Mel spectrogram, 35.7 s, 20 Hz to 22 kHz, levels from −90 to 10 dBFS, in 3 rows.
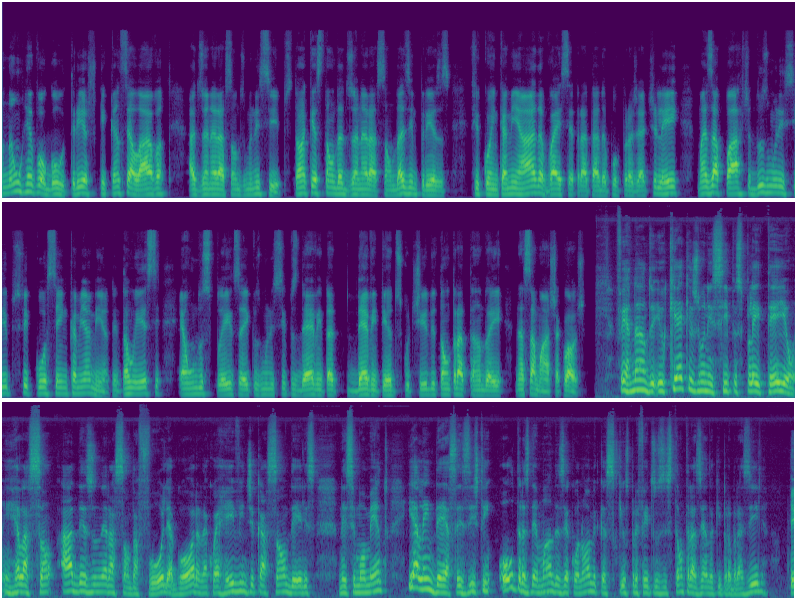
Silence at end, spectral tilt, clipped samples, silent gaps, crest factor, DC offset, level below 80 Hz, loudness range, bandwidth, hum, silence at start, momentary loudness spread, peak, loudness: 0 s; -6 dB/octave; under 0.1%; none; 16 dB; under 0.1%; -58 dBFS; 5 LU; 17.5 kHz; none; 0 s; 11 LU; -2 dBFS; -18 LUFS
